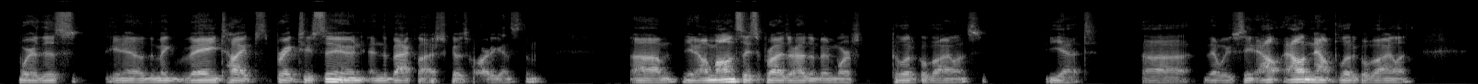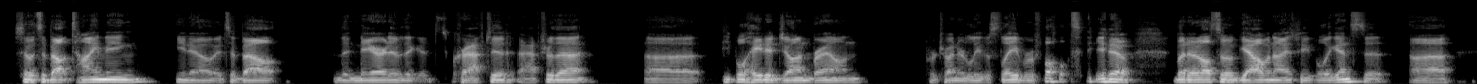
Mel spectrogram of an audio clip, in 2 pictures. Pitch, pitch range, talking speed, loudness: 95 Hz, 90-105 Hz, 155 wpm, -20 LUFS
